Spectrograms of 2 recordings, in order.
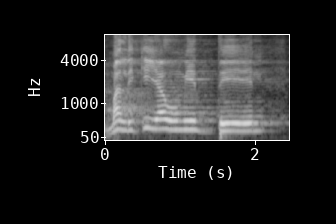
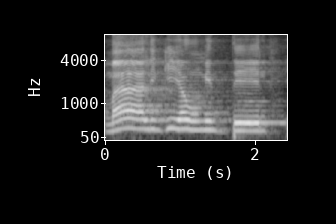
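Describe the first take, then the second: First: The vowel after the m is held one beat. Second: The vowel after the m is held two beats. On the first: This is the reading of another school of law. "Mimnya satu ketukan" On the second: This is the reading of one school of law. "Mimnya dua ketukan"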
